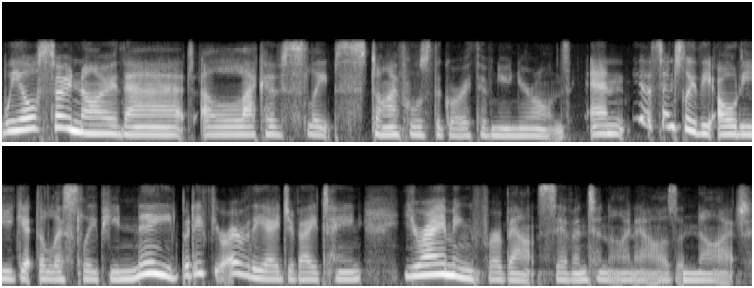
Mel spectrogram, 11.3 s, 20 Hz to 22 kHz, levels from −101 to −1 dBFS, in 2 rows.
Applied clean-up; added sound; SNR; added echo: neural mask model Resemble Enhance denoiser.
